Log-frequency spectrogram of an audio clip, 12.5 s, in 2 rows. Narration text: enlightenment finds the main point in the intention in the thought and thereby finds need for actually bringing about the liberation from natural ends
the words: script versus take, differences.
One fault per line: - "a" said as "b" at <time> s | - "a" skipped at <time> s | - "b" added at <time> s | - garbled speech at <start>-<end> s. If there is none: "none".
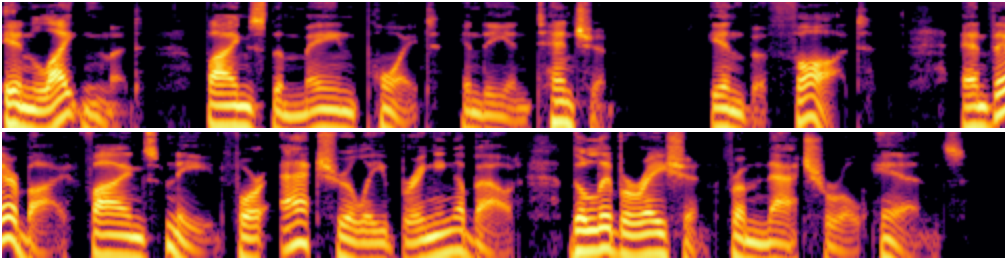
none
